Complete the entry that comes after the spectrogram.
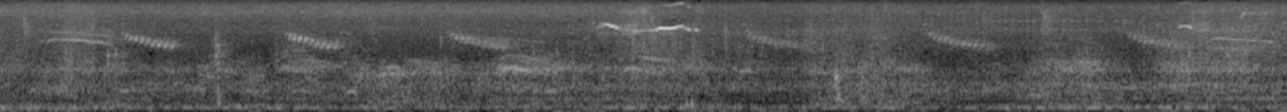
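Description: A bird calling over and over, a short downward-sliding note a little more than once a second, with one brief warbled chirp from another bird partway through.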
